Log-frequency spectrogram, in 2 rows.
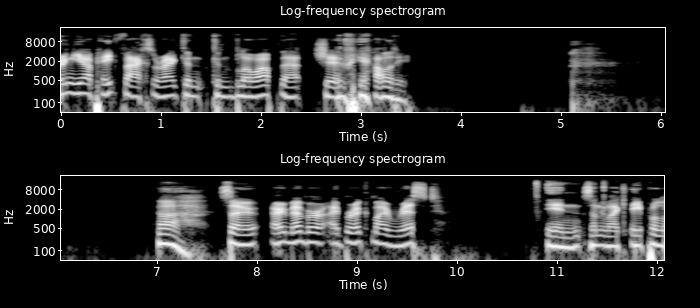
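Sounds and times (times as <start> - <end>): man sighing: 5.1 - 5.7, 7.0 - 7.6.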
